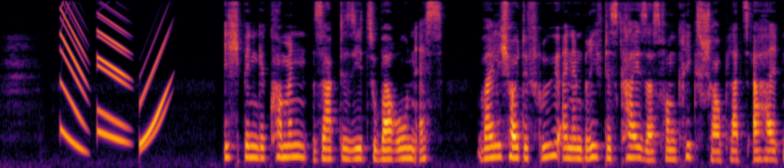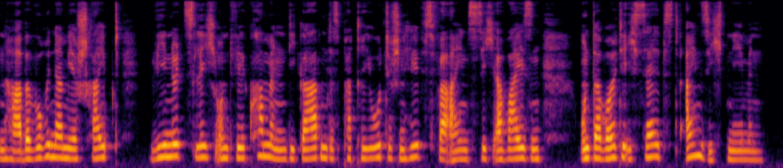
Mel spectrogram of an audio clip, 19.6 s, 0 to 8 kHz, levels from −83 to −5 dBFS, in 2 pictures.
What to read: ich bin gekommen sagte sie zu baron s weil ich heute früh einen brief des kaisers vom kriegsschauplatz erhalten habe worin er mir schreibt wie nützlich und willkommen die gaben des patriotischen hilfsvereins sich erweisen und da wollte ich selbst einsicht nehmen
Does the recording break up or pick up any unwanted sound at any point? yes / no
yes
